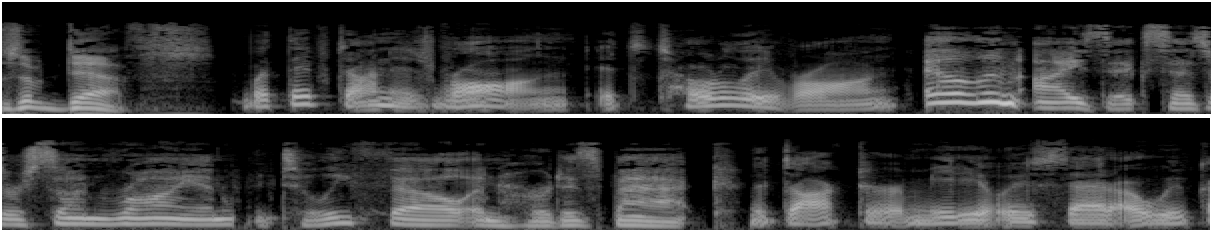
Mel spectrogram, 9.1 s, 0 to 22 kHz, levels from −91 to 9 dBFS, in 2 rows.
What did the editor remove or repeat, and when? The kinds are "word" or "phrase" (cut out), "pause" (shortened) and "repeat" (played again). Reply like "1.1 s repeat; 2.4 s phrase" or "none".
1.6 s word; 5.4 s phrase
